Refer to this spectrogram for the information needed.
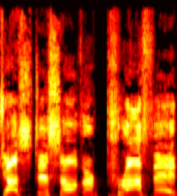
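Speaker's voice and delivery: very high, crackling shout, voice cracking. Imitating an old man shouting in the background: imitating a crackling raised voice. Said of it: "his voice is kinda crackling there".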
